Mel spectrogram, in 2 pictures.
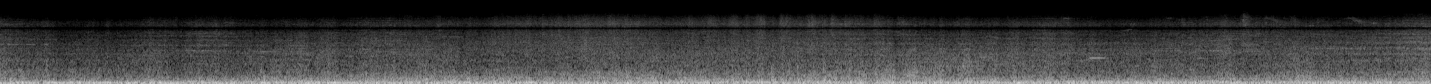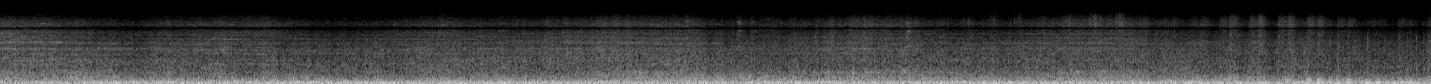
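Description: Double-stack intermodal well cars rolling past: a steady, loud rumble of steel wheels on the rail.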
